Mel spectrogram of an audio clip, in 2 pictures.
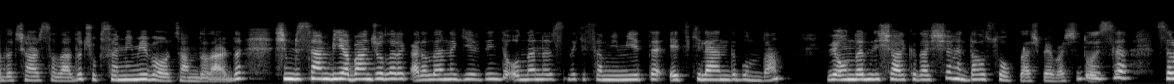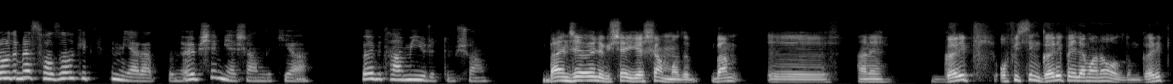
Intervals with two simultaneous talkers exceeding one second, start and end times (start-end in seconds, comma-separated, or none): none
